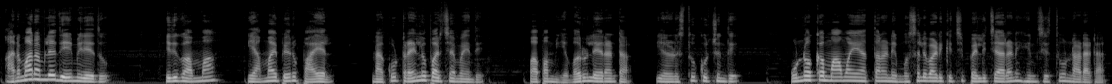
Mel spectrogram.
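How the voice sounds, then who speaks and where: Man acting a timid, fast-talking young son. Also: a little high, no room sound, faint music behind, lightly acted. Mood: flustered. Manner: hesitant, coaxing, over-explaining. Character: timid, evasive, pleading young adult son. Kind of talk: dramatised moral story dialogue.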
